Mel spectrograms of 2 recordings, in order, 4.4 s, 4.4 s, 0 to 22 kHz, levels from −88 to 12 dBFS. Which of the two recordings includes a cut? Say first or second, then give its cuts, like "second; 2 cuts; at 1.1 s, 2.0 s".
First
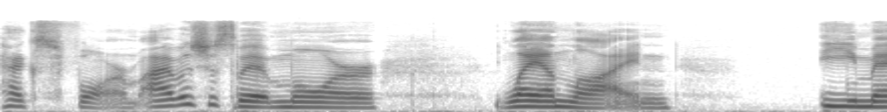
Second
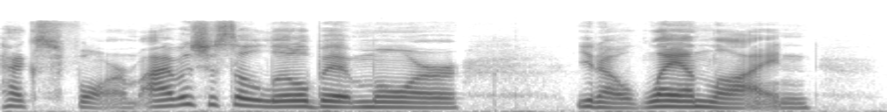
first; 2 cuts; at 1.2 s, 2.5 s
